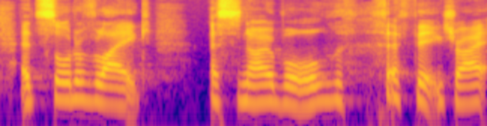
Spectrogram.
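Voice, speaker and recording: Over a very clean recording with a silent background, a woman with an American accent speaks at a moderate pace in a fairly low pitch, her tone dark and mellow. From New Zealand. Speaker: podcast host. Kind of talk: solo podcast monologue. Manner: animated.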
